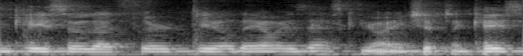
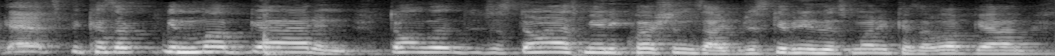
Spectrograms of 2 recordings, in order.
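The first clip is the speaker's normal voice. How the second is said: raised, high-pitched retold outburst; agitated cussing; 5 semitones higher, 3 dB louder than usual. Flustered giver to waiter about the money, agitated cussing. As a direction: blurt it out, worked up and defensive. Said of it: "I start cussing".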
